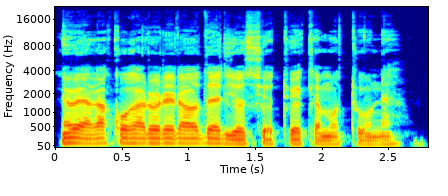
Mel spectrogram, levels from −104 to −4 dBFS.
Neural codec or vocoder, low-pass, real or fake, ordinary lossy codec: none; 19.8 kHz; real; none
